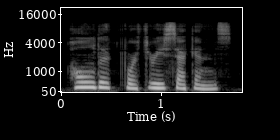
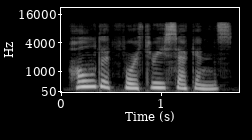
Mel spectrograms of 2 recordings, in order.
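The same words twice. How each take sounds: The two takes are said the same way.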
